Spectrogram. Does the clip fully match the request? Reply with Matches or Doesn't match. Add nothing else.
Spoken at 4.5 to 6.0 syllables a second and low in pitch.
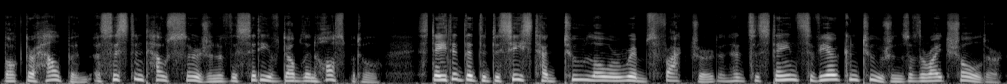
Doesn't match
